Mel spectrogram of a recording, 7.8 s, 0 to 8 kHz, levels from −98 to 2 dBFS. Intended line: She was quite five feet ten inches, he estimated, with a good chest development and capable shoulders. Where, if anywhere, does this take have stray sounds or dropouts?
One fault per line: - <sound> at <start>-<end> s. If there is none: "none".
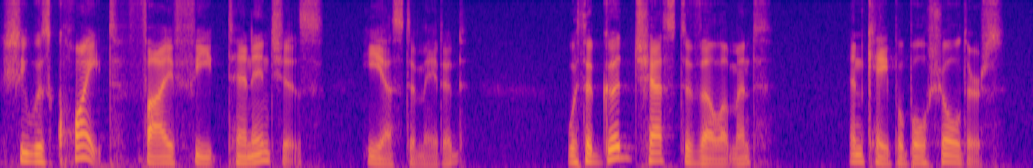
none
